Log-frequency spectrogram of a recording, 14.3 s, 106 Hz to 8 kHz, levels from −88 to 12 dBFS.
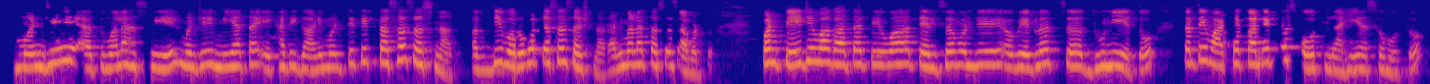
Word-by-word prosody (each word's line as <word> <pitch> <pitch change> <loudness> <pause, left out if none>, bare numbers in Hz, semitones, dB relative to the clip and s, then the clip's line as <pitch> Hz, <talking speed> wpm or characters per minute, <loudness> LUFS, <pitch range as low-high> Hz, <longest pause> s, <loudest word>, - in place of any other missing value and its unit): म्हणजे 260 +8 +2
अ, - - +1
तुम्हाला 250 +3 -1
हसू 265 -2 -3
येईल, 245 +5 +1
म्हणजे 270 +1 +1
मी 255 +1 0
आता 270 +2 -2
एखादी 260 0 -3
गाणी 220 +1 -3
म्हणते 250 +3 -3
ते 340 - -2
तसंच 360 +3 +2
असणार. 255 - -1 0.2
अगदी 230 +7 -3
बरोबर, 270 +5 +5
तसंच 330 +1 +1
असणार 210 -7 -8
आणि 220 +4 -3
मला 290 +1 0
तसंच 280 0 -2
आवडतं. 185 -2 -6 0.5
पण 315 0 +6
ते 285 +1 +4
जेव्हा 340 -1 +5
गातात, 295 -1 +3
तेव्हा 290 +1 +1
त्यांचं 265 0 +2
म्हणजे 285 +1 0
अ, 260 - -5
वेगळचं 275 +3 +1
अ, - - +2
धुन 265 +2 +3
येतो. 275 - -2 0.3
तर 310 - +1
ते 360 - +2
वाटतं 300 -1 +1
कनेक्टच 325 +4 +1
होत 240 0 +1
नाही 220 0 -4
असं 225 0 -6
होतं. 195 -2 -9
270 Hz, 175 wpm, -24 LUFS, 245-300 Hz, 0.5 s, पण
